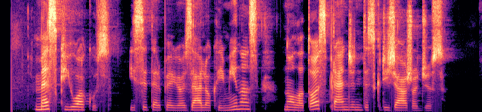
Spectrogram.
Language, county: Lithuanian, Kaunas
